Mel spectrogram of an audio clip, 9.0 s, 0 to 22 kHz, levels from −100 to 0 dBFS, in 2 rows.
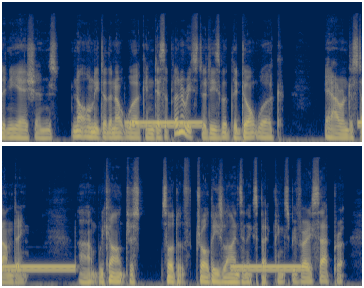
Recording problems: abrupt cut into speech; at the start
phone ringing; loud; from 1.5 to 8.5 s; peak 1 dB above the speech

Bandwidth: 16 kHz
